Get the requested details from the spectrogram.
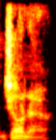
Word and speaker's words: Ionot: He's actually from Romania, and his name is, you pronounce it Jonot. It's spelled I-O-N-O-T.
